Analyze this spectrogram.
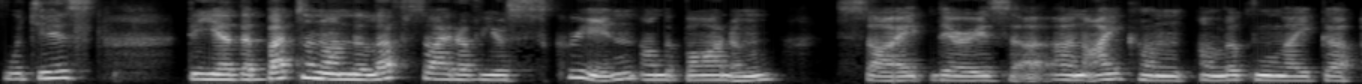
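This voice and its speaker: A woman giving a Zoom tutorial on a video call, halting with many ums and restarts. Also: lowish voice, darkish tone. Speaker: workshop facilitator.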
